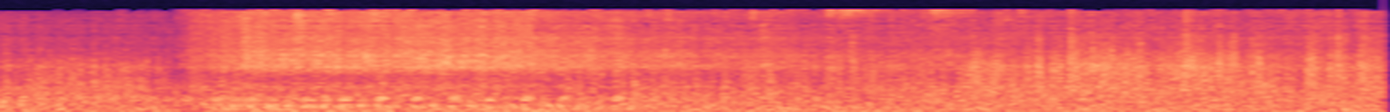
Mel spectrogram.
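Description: A passing freight train roars by on the next track.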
